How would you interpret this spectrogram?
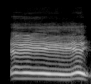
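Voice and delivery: a lightly mocked Italian "hey"; a hint of a fake Brooklyn Italian; bad Italian accent. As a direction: imitate a poor Italian tough guy. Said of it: "He doesn't even sound Italian".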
